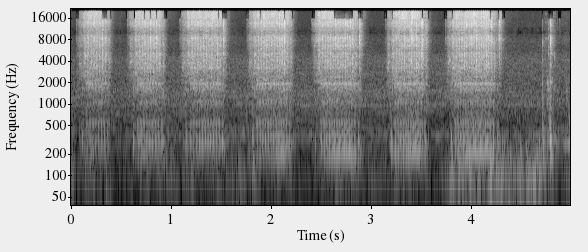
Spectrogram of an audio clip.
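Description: A Traxxas 4tec nitro RC car engine being pull-started, with about nine repeated rhythmic rasping pulls, each roughly half a second long, close and fairly loud, no engine catching.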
